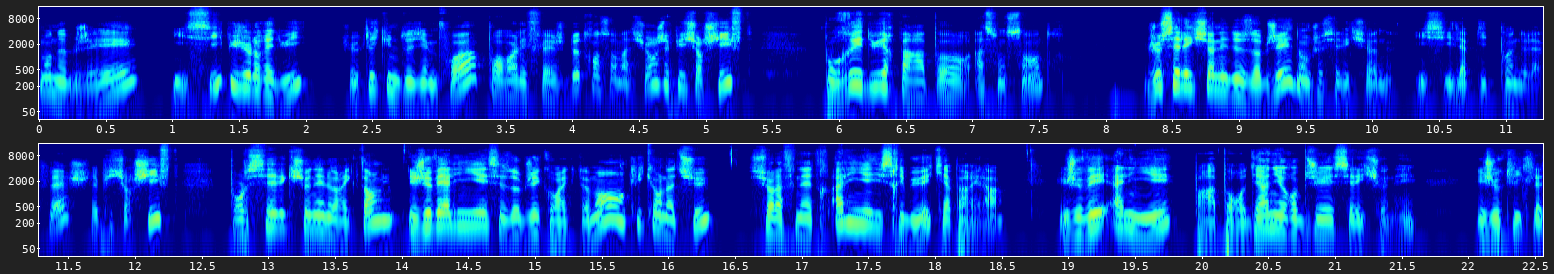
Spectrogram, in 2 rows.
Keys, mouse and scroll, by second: 2.4 click, 5.9-7.8 shift+drag, 8.3 shift+click, 9.3 click, 9.9 click, 12.4 shift+click, 17.4 click, 20.7 click, 21.2 click.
